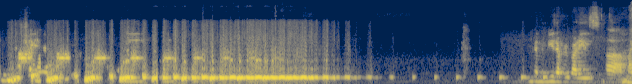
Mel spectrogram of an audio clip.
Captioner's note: beeping and feedback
